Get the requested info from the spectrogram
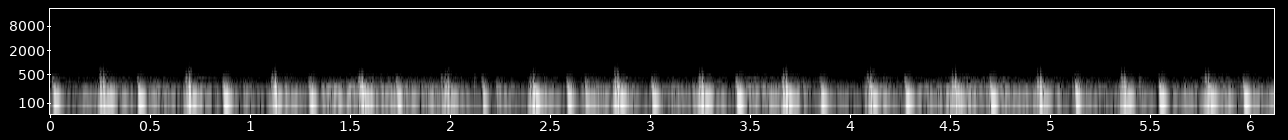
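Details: Male, exercising with caffeine; tagged irregular heartbeat. A rapid thumping heartbeat at roughly 140 beats a minute, slightly uneven in rhythm: a fast heartbeat.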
